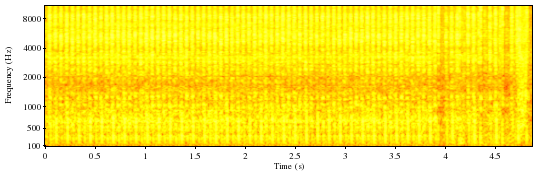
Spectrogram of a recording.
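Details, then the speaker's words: Early-1950s David Bradley walk-behind tractor engine, sat 20+ years: fast even chuffing at about three per second, no firing or catch; still too little compression, later found to be a stuck exhaust valve. "still not very much compression who knows maybe that got us where we need to go let's try it"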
